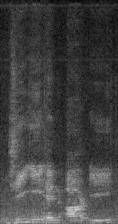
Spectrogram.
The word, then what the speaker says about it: genre: G-E-N-R-E. How do you pronounce it? Normally, G-E-N, we say Gen, right? R-E, but in English we say genre.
